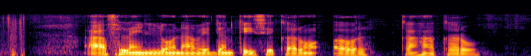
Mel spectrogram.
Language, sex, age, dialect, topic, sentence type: Chhattisgarhi, male, 46-50, Northern/Bhandar, banking, question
